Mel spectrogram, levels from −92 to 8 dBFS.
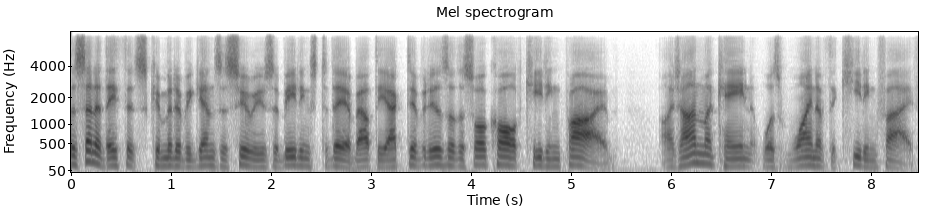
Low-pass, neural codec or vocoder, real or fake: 7.2 kHz; codec, 16 kHz, 0.2 kbps, FocalCodec; fake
